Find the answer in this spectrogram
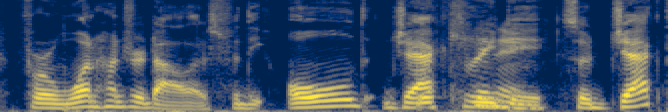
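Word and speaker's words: Jack3d: Jack 3D is it's spelled Jack like the name Jack J A C K 3D, so jacked.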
